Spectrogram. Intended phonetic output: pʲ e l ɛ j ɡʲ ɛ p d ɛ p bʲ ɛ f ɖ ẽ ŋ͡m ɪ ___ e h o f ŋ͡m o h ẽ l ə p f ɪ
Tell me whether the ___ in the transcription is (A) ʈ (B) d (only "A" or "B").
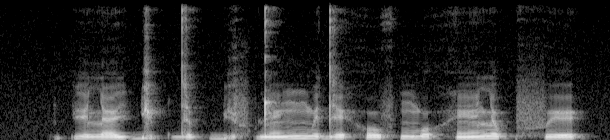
B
